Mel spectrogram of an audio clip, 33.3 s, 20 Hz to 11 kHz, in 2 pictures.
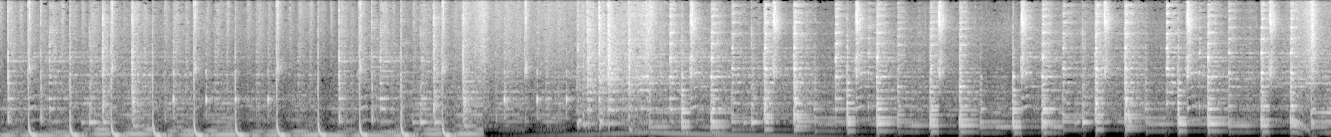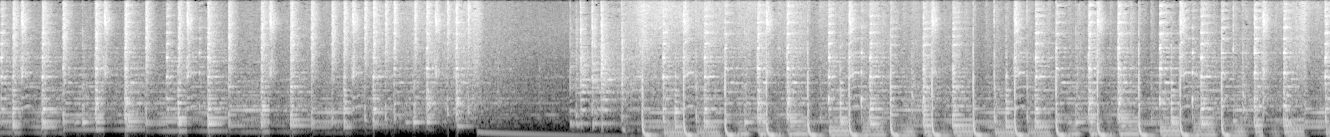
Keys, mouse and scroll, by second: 2.2 ctrl+r, 7.9 z, 13.7 g, 14.2 x, 14.8 g, 14.9 y, 17.4 ctrl+z, 18.9 g, 19.0 y, 20.1 g, 20.1 x, 21.6 g, 21.7 y, 22.8 g, 23.1 x, 24.3 g, 24.5 y.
